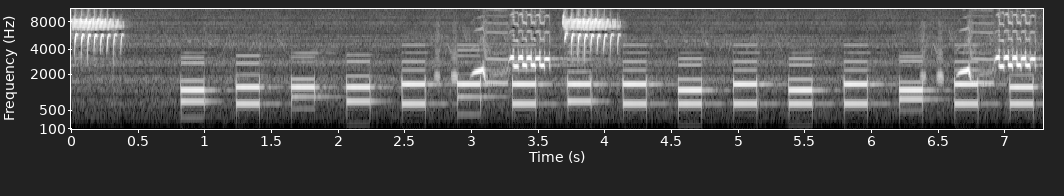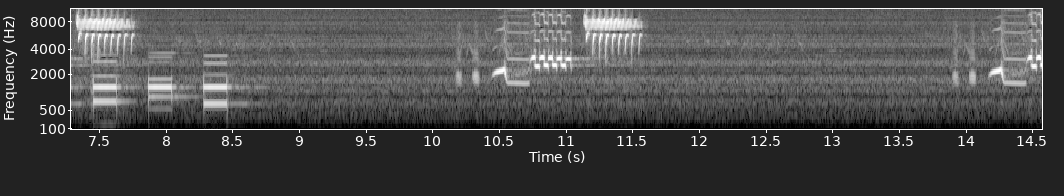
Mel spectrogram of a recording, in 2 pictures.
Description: DTMF, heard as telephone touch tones, dialled by machine, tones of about 180 ms. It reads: 42053#3631313732502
